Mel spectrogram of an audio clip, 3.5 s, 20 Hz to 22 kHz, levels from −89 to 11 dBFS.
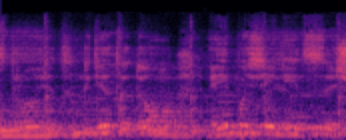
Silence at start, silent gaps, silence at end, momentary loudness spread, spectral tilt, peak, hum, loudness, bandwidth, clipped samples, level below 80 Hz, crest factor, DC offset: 0 s; none; 0 s; 7 LU; -3.5 dB/octave; -10 dBFS; none; -28 LUFS; 16.5 kHz; under 0.1%; -60 dBFS; 18 dB; under 0.1%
